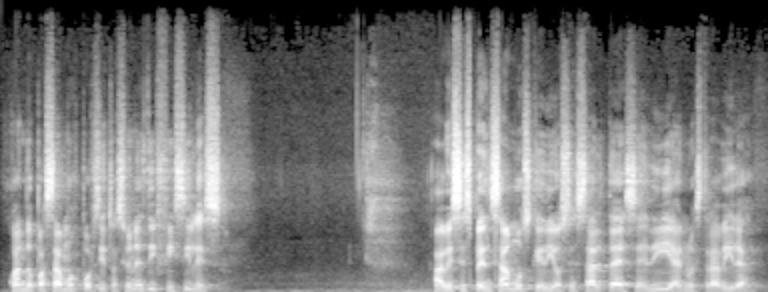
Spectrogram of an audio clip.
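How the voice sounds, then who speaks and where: A Mexican man preaching a sermon, telling a childhood story in an animated way and acting out the voices of the people in it. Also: mid-range voice, unhurried, pauses often. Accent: Mexican Spanish. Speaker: pastor.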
